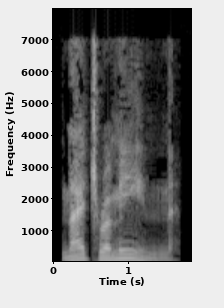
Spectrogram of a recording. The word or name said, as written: nitramine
